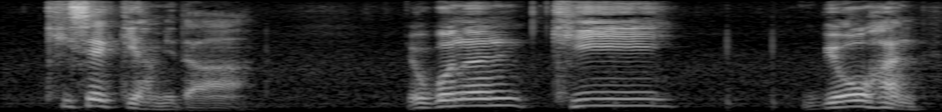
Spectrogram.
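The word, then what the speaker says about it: 奇跡: 그래서 기적, 발음은 키세끼 합니다.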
